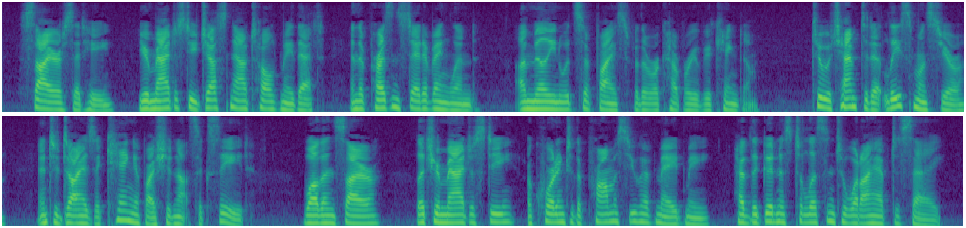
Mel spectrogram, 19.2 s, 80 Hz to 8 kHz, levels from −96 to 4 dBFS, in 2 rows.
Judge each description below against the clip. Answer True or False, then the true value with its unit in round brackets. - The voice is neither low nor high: True (150 Hz)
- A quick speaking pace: True (210 wpm)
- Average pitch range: True (3.7 semitones)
